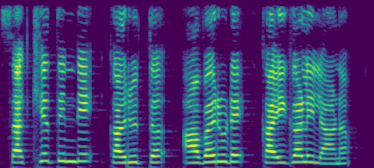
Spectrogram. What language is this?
Malayalam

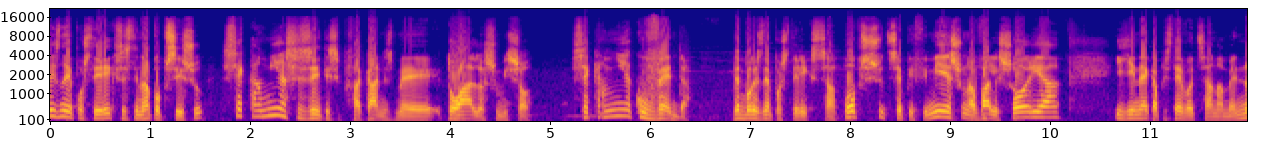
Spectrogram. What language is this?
Greek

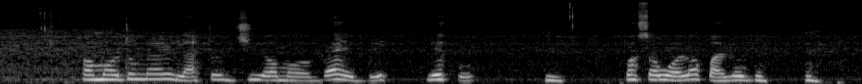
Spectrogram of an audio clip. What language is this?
Yoruba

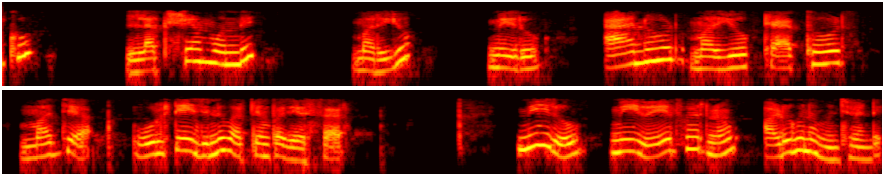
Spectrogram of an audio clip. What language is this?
Telugu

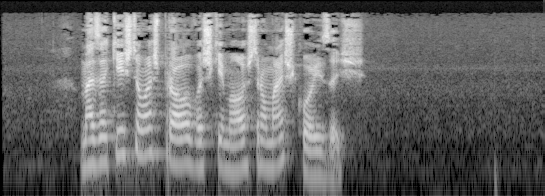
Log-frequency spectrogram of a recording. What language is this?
Portuguese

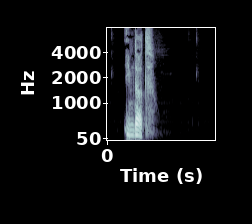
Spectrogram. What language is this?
Turkish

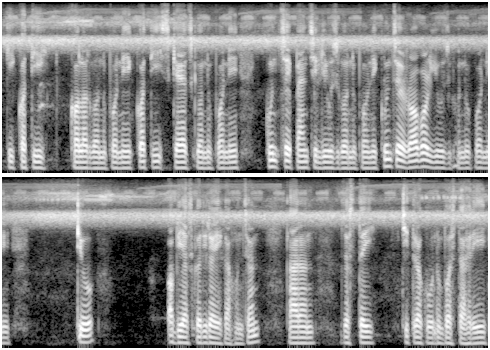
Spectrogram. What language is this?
Nepali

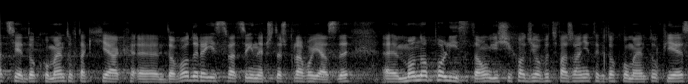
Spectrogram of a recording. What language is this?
Polish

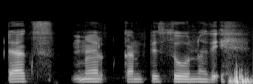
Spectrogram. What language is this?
Telugu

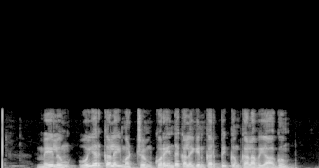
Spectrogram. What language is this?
Tamil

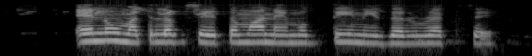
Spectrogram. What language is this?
Kachi Koli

